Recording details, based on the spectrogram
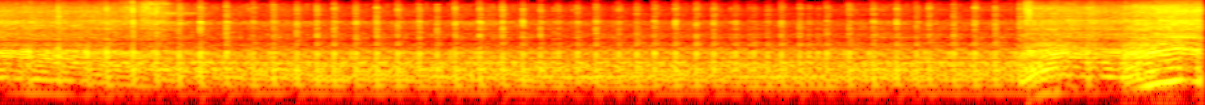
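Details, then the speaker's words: Free Echo chainsaw running after only pumping the primer bulb and choking, no repairs; crisp even firing then clean rev pickup; normal running. "okay so as you saw I got the chainsaw running"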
